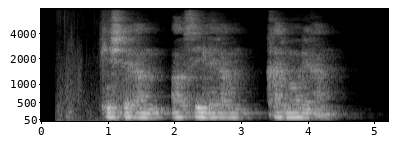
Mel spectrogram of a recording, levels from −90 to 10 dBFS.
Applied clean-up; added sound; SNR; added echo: neural separator model SepFormer DNS4.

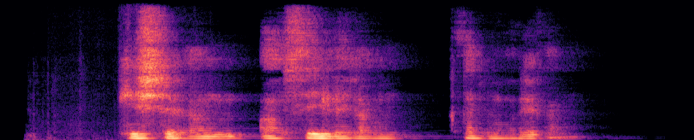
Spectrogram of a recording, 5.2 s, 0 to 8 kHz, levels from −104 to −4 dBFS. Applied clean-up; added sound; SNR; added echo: neural mask model DeepFilterNet 3.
